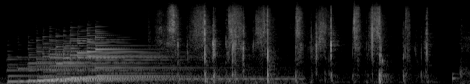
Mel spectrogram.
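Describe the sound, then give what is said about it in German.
Tarot cards handled as the first card is turned over: a series of crisp, papery flicks and slaps in an uneven rhythm, following a sustained tonal sound at the start. “dann würde ich gleich schon mal die erste Karte umdrehen.”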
